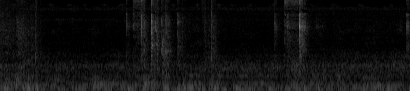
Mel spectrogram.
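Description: Aerosol spray-paint can given short, light puffs: a cluster of brief hisses about two seconds in and another short hiss at about four and a half seconds.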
